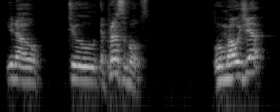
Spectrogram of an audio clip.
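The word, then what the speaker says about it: umoja: go back to you know to the principles umoa umoa and the spell u m o j a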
